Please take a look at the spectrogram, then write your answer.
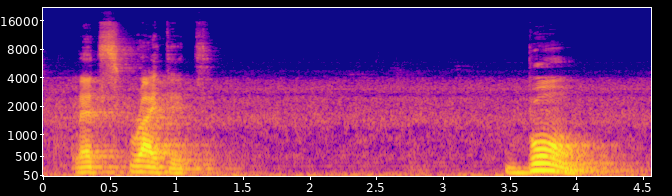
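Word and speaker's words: bom: b let's write it boom it's just one syllable here boom now when the word ends with om M the sound is oh sounds a bit weird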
